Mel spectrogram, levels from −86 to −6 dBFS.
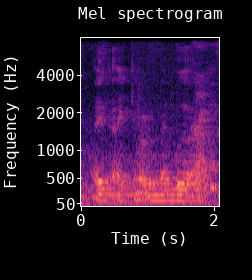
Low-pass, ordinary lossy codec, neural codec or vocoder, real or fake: none; none; none; real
